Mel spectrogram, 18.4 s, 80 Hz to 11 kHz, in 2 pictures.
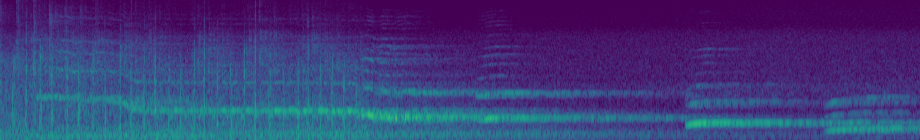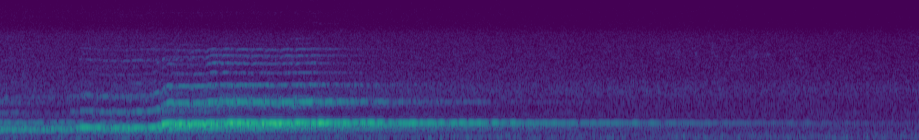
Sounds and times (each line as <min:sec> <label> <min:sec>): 0:00.0 percussion improvisation 0:05.0
0:00.0 Voice 0:05.6
0:14.6 birds 0:18.0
